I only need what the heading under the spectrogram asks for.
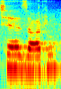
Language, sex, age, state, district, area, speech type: Hindi, female, 18-30, Madhya Pradesh, Hoshangabad, rural, spontaneous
